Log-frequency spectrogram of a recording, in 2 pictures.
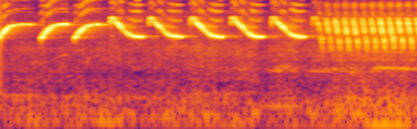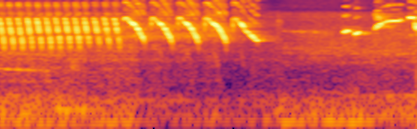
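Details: Canary in full song for use as a training master: a run of loud downslurred whistled notes about four a second, then a rapid buzzing trill, more descending whistles and a fading close.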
